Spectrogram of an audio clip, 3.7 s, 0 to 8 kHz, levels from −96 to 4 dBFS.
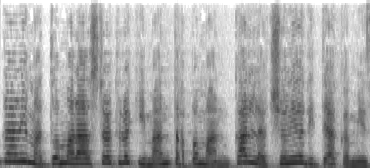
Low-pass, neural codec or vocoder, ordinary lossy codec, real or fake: none; codec, 16 kHz, 0.4 kbps, LongCat-Audio-Codec; none; fake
